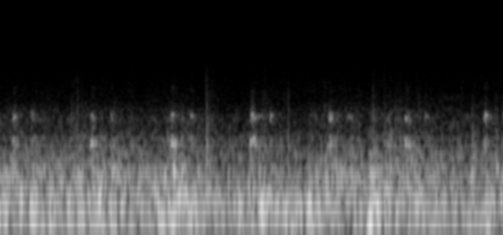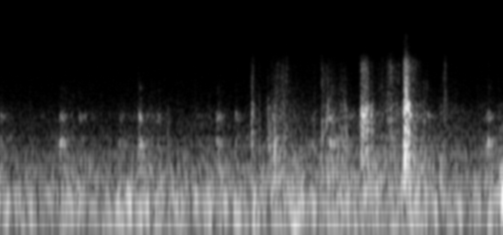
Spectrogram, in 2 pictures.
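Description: Steady background noise with faint scattered ticks and shuffling, then a cluster of sharper knocks and clatter about eight to nine seconds in.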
